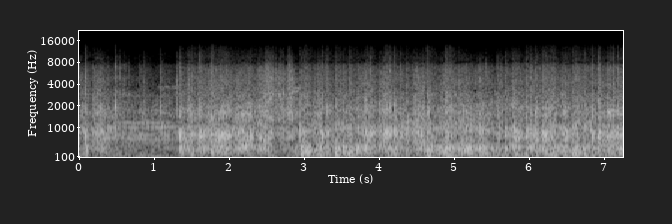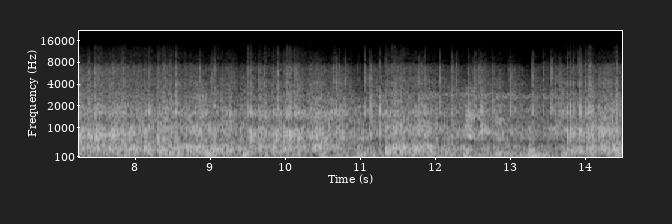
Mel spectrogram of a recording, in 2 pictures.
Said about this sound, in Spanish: Usted lo escucha, ¿no? Esos son los fuegos artificiales que se han dado durante las últimas horas a vista y paciencia de la policía.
